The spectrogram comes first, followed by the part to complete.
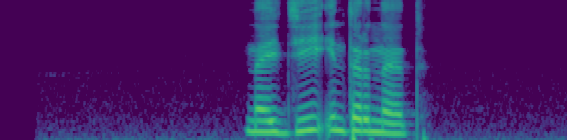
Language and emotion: Russian, neutral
